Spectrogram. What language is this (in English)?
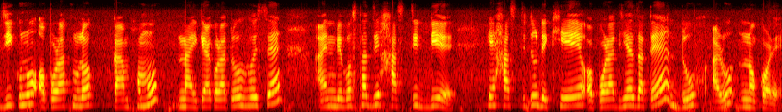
Assamese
